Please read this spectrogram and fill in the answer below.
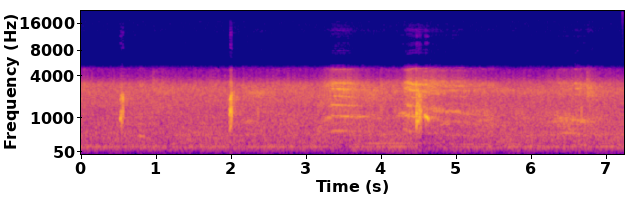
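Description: Three short, sharp, abrupt sounds about every two seconds over steady room noise; hiccups.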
